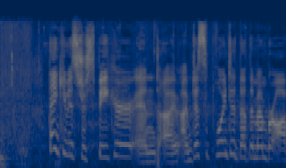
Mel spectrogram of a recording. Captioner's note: speaking French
